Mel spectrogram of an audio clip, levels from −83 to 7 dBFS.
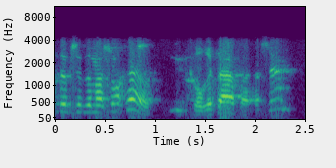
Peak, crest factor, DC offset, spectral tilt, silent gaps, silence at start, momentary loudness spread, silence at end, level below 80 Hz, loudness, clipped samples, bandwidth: -2 dBFS; 18 dB; under 0.1%; -8 dB/octave; none; 0 s; 11 LU; 0.15 s; -56 dBFS; -19 LUFS; under 0.1%; 4.5 kHz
